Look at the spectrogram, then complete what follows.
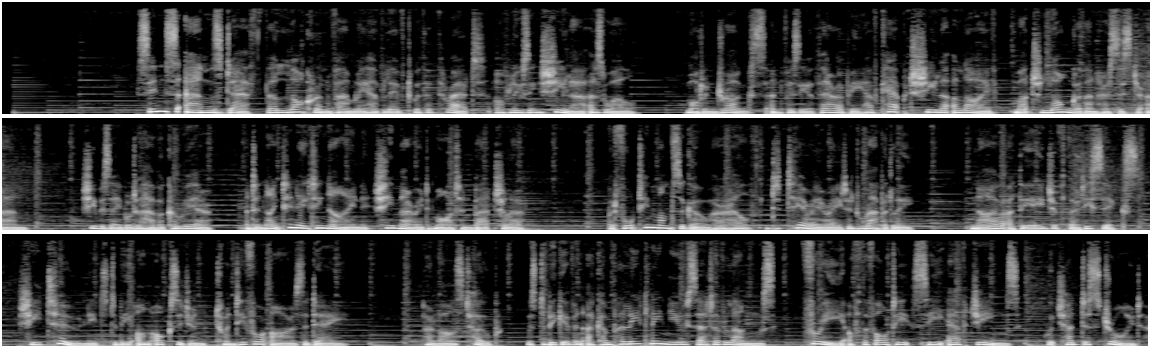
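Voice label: English Northern Irish F Narration, accent of ireland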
